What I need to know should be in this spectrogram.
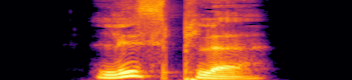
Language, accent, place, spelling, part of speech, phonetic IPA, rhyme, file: German, Germany, Berlin, lisple, verb, [ˈlɪsplə], -ɪsplə, De-lisple.ogg
- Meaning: inflection of lispeln: 1. first-person singular present 2. first/third-person singular subjunctive I 3. singular imperative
